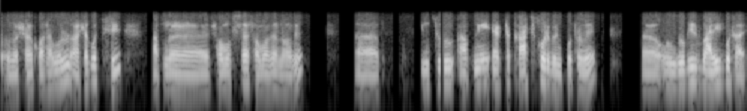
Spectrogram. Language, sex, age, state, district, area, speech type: Bengali, male, 30-45, West Bengal, Kolkata, urban, conversation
